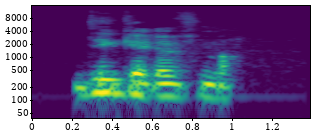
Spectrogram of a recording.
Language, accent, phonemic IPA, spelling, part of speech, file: French, Canada, /de.ɡʁɛv.mɑ̃/, dégrèvement, noun, LL-Q150 (fra)-dégrèvement.wav
- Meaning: 1. relief (of taxes etc) 2. rebate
